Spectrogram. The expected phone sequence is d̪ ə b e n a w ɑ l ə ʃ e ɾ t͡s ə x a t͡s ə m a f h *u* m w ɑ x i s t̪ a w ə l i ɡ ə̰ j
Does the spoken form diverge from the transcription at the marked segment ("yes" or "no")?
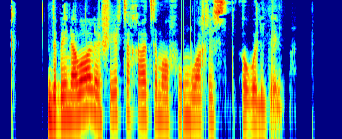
no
